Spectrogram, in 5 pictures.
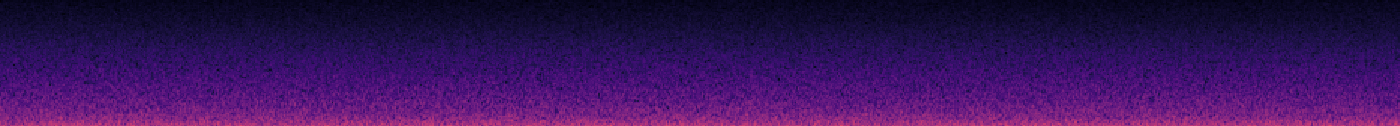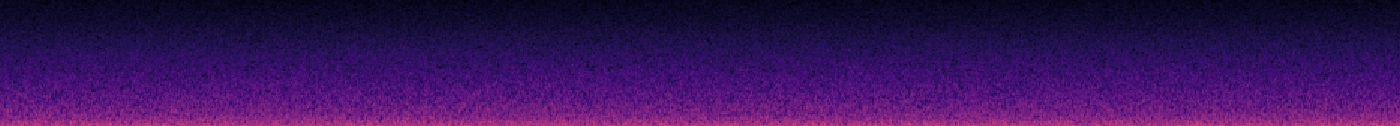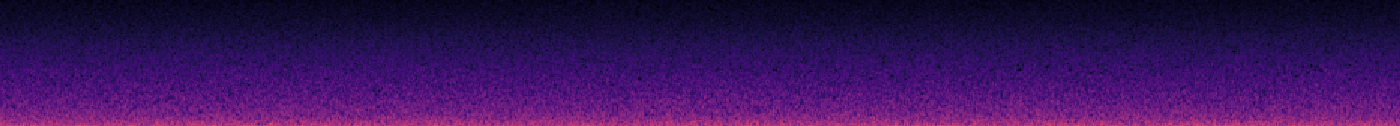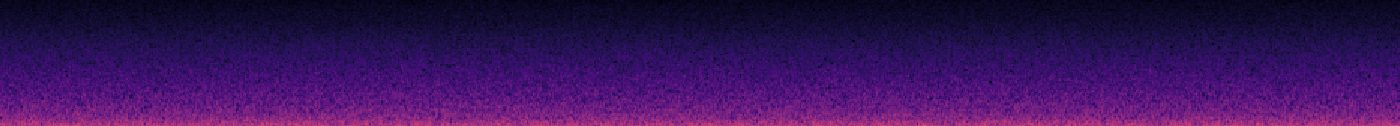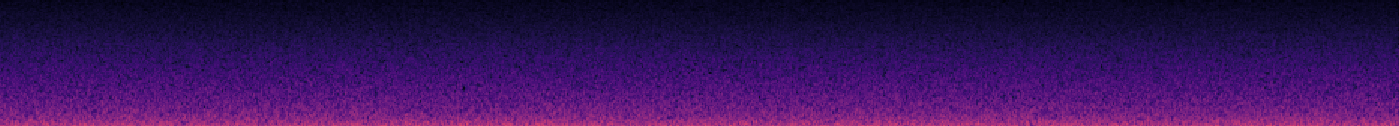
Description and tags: FREE! Brown-Noise background effect generated and mixed with Audacity. Modified to make it a bit different.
